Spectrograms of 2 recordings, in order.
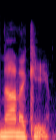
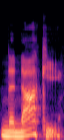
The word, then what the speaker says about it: Nanaki: went through they say now I know for sure that it's pronounced nanaki and not nakaki which is how I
